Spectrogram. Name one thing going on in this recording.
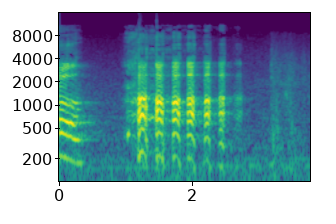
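A man laughs heartily in bursts.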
